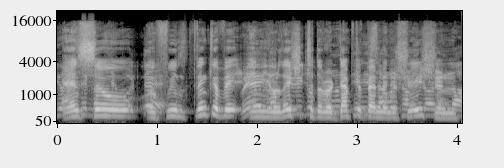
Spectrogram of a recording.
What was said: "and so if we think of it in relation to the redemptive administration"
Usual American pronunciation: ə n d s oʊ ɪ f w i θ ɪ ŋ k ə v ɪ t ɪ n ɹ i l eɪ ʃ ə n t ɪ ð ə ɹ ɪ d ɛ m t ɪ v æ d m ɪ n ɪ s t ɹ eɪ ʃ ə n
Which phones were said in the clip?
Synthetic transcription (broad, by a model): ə n s oʊ ɪ f w i θ ɪ ŋ k ə v ɪ t ɪ n ɹ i l eɪ ʃ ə n t ɪ ð ə ɹ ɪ d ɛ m t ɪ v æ d m ɪ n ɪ s t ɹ eɪ ʃ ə n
